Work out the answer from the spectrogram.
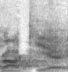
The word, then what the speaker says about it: Ruocchio: Uh so yeah, we're here today to talk about Empire of Silence by Chris It's Ruocchio, right? Christopher Ruocchio? Ruocchio, yeah.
